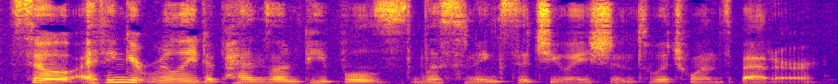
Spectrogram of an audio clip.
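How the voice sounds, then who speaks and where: A woman's voice: deep voice, a little fast, vocal fry, dark tone, breathy edge. A woman co-hosting a podcast, talking in a casual conversational discussion. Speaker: podcast host.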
